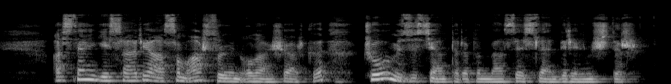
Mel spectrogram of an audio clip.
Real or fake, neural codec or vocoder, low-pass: real; none; 10.8 kHz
